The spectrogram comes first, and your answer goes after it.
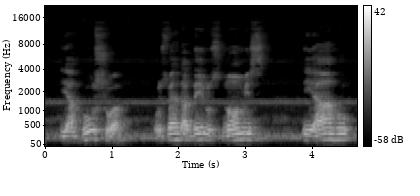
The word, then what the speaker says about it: Yahuh: Yahu, ou seja, YAHUH é a transliteração oficial e internacional, tá bom? E para entender, se pronuncia assim, I-A-R-R-U, certo? Yahu.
